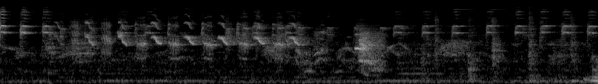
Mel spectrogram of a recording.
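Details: Small black birds, swooping on a kookaburra in a tree and likely defending a nearby nest, give a busy stream of sharp, high chattering notes, several a second, with a louder squawk midway.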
